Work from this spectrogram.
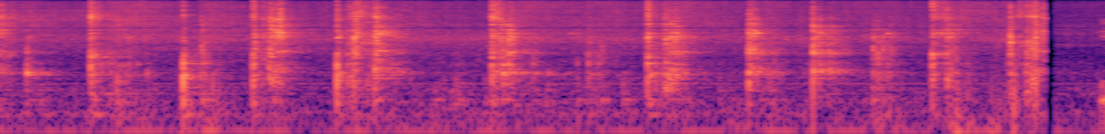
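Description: Green mango pieces fry in a pan under a continuous sizzle while a spoon stirs them in regular scraping strokes, each stroke a sharp close swish, ending with a hard knock.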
